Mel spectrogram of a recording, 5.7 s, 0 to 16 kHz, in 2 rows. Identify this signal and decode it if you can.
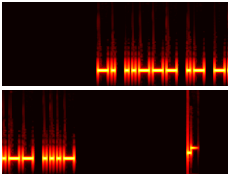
Morse code, heard as a keyed tone, about 28 wpm, 690 Hz. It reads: N2AYV
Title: USA Call Signs - 5 Characters - 4x Character Spacing - 28wpm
